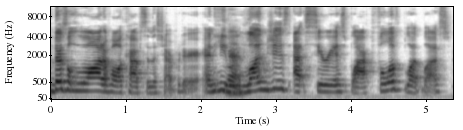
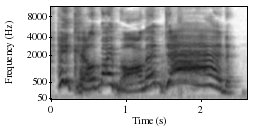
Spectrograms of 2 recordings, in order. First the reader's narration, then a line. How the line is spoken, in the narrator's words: Harry … screams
